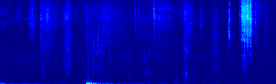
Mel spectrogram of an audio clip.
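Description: Crunching bites into a puffed, cooked packing peanut: one loud crisp crunch followed by a few softer chewing crackles, close and with no talk over them.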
